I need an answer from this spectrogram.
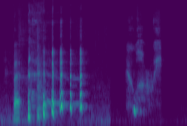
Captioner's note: Emily laughing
